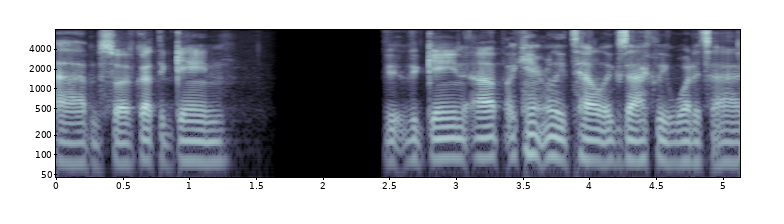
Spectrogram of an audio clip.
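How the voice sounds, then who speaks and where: Very deep and low, a soft-spoken man's voice moves at a moderate pace with monotone, flat intonation and long, frequent pauses in a very clean recording with a silent background. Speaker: music producer. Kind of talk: tutorial. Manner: halting.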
